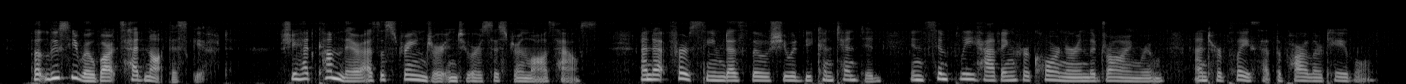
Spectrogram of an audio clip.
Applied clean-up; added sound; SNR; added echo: neural mask model Resemble Enhance denoiser.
